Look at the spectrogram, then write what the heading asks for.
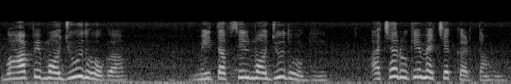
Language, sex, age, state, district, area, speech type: Urdu, female, 18-30, Delhi, South Delhi, urban, spontaneous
